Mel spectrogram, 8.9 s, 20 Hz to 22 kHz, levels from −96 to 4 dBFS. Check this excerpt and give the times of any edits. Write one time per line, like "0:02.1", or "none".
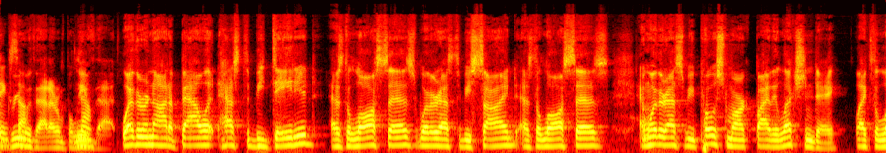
0:01.2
